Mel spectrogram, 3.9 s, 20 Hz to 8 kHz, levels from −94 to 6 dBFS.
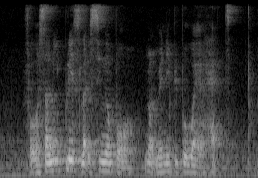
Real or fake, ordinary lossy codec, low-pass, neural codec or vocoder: real; none; 7.2 kHz; none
